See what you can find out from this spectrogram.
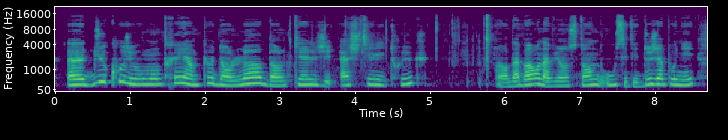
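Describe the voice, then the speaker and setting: A woman speaks at a fairly slow pace with lively intonation. Noticeable background noise runs underneath. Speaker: vlogger. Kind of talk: casual vlog. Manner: hesitant, many fillers.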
